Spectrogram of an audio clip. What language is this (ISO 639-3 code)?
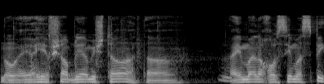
heb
